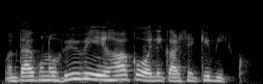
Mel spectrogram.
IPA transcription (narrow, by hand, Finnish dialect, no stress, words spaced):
ʋɑn tæː kun on hyʋi hɑkoˑilikɑs jɑ kiʋikːo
